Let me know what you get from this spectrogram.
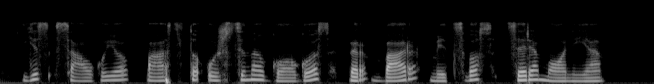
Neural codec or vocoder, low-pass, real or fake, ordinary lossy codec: codec, 16 kHz, 8 kbps, FunCodec, trained on Chinese and English, 25 frames a second; 7.2 kHz; fake; AAC, 64 kbps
